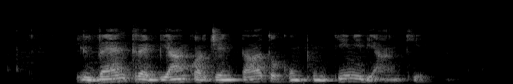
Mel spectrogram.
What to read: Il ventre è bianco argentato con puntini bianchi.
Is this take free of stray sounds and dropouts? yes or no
yes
